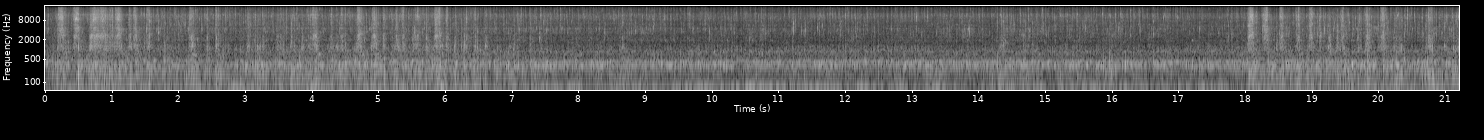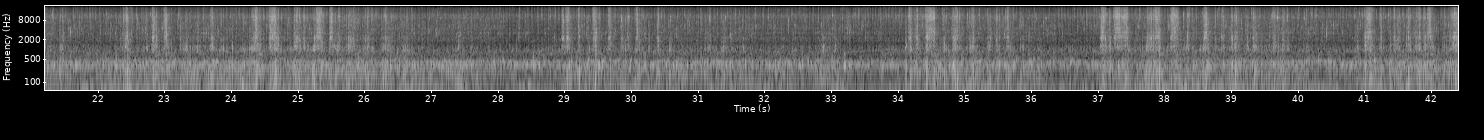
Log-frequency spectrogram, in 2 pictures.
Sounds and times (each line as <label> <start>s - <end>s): hissing faucet 0.0s - 8.8s
hissing faucet 14.3s - 14.8s
hissing faucet 18.0s - 28.0s
hissing faucet 28.7s - 42.4s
